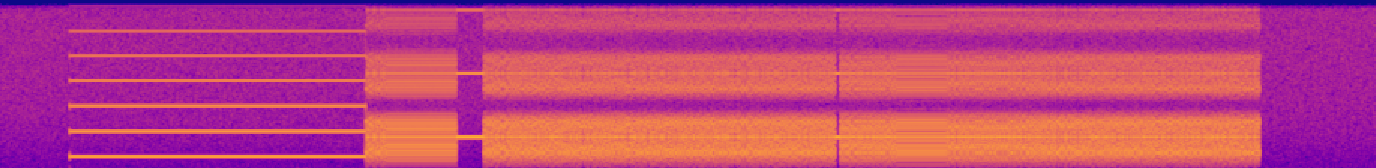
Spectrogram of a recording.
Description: ZX Spectrum tape loading, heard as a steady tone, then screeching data.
